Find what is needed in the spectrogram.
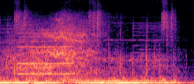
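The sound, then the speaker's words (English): A car swerves on a city street, tires squealing and skidding over a steady roar of engine and road noise. The sound stays loud and continuous before easing slightly at the end. “A car swerves to avoid them.”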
